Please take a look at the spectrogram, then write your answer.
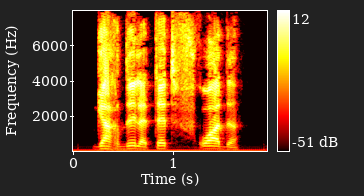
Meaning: to keep a cool head
- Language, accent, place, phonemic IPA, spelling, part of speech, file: French, France, Lyon, /ɡaʁ.de la tɛt fʁwad/, garder la tête froide, verb, LL-Q150 (fra)-garder la tête froide.wav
